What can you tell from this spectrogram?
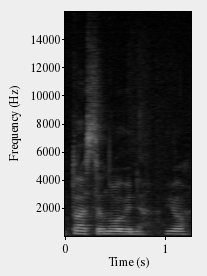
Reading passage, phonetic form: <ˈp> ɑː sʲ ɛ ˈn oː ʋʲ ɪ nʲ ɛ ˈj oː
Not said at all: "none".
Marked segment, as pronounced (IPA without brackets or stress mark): t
